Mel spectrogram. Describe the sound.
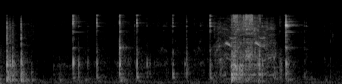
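A spoon stirs a hot chocolate drink in a cup, giving a series of light, faint clinks and taps at an uneven rhythm.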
